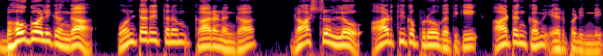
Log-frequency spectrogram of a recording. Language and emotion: Telugu, neutral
